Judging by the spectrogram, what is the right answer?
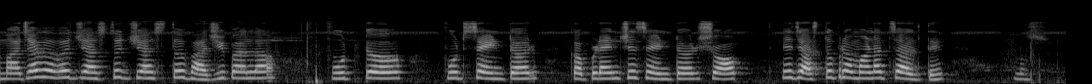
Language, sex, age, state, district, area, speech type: Marathi, female, 30-45, Maharashtra, Yavatmal, rural, spontaneous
